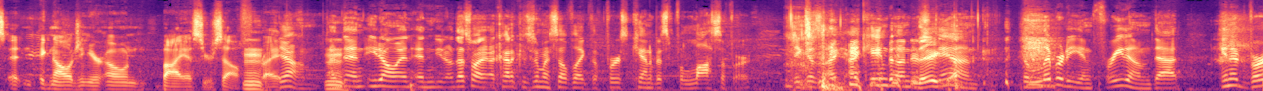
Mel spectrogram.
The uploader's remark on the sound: Recorded at MJBizCon 2023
